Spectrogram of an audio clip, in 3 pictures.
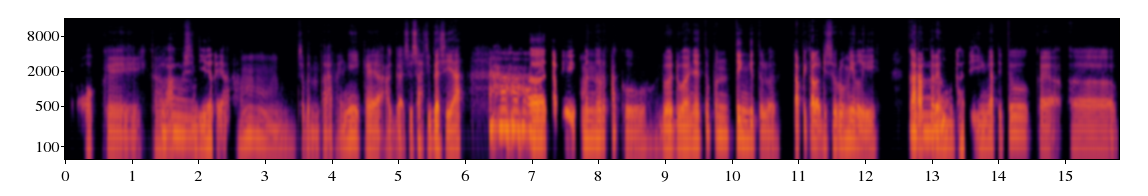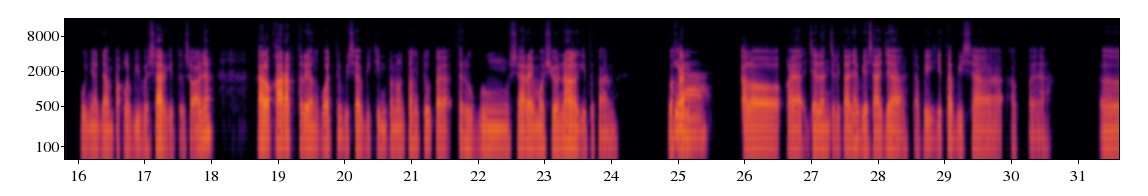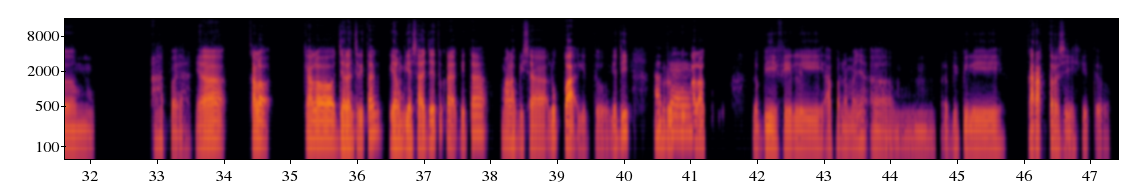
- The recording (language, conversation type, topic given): Indonesian, unstructured, Apa yang membuat cerita dalam sebuah film terasa kuat dan berkesan?
- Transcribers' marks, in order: chuckle; other background noise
